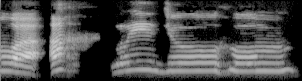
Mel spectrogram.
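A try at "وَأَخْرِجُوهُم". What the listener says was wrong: Waah, jangan waah, jangan dibuka. Kho itu adalah salah satu dari huruf yang istilah. Jadi waah, jadi tebel. Waah rijuhum. Ya, dari pangkal lidah tetap naik.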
